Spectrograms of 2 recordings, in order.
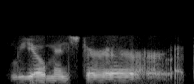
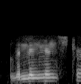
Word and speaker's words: Leominster: I would pronounce it Leominster, but I know that's wrong. I've been corrected on that before. Lemonminster or something like that, because it's not, to me that's so like a lemon, but it's L-E-O-M, and that's not how I spell or say lemon, but L-E O-M-I-N-S-T-E-R.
